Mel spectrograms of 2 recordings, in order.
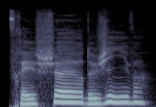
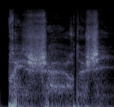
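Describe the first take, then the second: First: It is spoken in a normal voice. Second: It is spoken in a whisper.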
